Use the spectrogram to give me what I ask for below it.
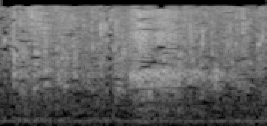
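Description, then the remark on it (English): Churning water sloshes and gushes continuously in a drowning sound effect, swelling briefly louder midway, with no voices present. “Stepped out. Water over my head. Filthy water. Pulling me under.”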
